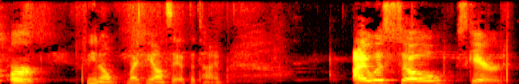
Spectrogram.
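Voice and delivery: ordinary delivery

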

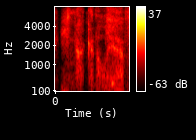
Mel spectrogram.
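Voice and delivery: hushed, breathy aside; whisper. Retold or imitated. Onlookers whispering about the injured player, hushed. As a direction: whisper it so the player can't hear. Onlookers muttering grim verdict.

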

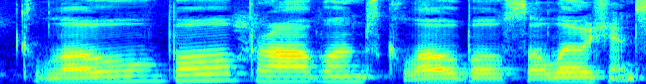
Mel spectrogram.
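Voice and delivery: very slow, drawn-out title; slow self-reminder. Real, not acted. Speaker pulling self back on topic, drawn-out delivery. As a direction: stretch out each word to refocus.

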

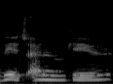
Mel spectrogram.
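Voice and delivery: high-pitched, unbothered retort; dismissive comeback. Retold or imitated. Friend quoting her comeback to excuse-makers, high and dismissive. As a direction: brush them off in a high voice.

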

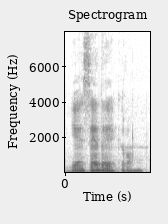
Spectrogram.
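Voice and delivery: storyteller's formal opening; arabic cafe storyteller. A narrator's reading. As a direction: open the tale like a cafe raconteur.

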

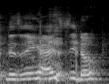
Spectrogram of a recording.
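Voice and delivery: cracking up at a pun; real giggling fit mid-sentence; laughing. Real, not acted. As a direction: talk through high, loud laughter. Cracks up at Blase/Base wordplay.

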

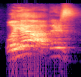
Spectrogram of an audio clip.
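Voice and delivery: irritated host talking over the noise. Acted. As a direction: raise your voice in irritation. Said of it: "kind of speaking louder".

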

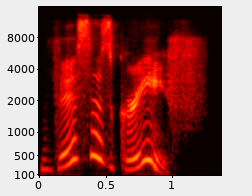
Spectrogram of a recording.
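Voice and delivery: slow, halting realisation of loss; dawning grief. Retold or imitated. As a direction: let each word land as the grief sinks in. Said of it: "Thanatos is like".

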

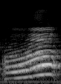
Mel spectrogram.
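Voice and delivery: loud, high rising "uh"; imitated friends' reaction. Friends reacting to the young guy, loud imitated noise. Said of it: "All my friends were like".

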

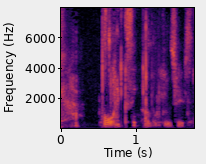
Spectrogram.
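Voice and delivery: smug whisper. Pretend. Mock smug phone voice.

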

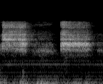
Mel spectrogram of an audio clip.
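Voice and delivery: retold sharp shush; urgent shushing. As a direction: shush her so nobody wakes. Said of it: "we can't wake anybody up".

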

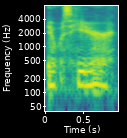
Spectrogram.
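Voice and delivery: imitated whisper into a coworker's shoulder, unvoiced. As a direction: whisper it secretly, like a confession. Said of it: "leans into her shoulder and is like".

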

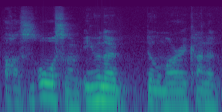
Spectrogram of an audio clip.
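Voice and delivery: ordinary talk

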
